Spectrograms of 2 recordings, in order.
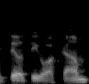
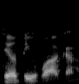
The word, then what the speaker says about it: Teotihuacan: pyramids of Teotihuacan, and that's how they say it. You actually say Teotihuacan, but that they say it Teotihuacan where when they're in that episode.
